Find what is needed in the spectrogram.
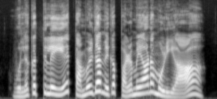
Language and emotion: Tamil, surprised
